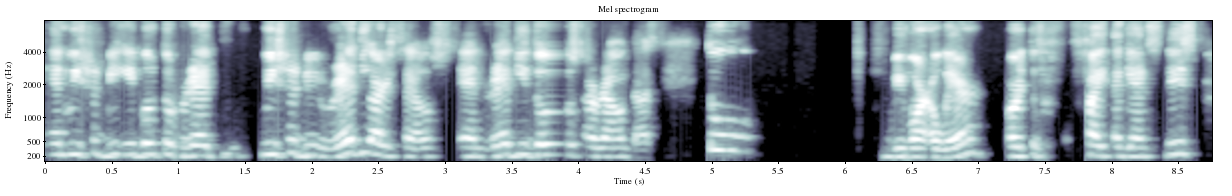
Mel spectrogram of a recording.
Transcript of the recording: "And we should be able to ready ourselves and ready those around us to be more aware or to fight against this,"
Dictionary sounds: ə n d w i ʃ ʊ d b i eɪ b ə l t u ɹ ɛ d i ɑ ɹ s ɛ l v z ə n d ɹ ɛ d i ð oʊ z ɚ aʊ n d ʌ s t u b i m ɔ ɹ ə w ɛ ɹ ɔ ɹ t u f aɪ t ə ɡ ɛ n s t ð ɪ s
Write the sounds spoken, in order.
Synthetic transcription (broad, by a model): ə n d w i ʃ ʊ d b i eɪ b ə l t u ɹ ɛ d i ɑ ɹ s ɛ l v s ə n d ɹ ɛ d i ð oʊ s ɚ aʊ n d ʌ s t u b i m ɔ ɹ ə w ɛ ɹ ɔ ɹ t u f aɪ t ə ɡ ɛ n s t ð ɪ s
